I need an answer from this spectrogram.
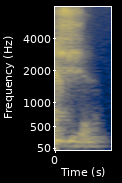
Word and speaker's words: je: That's a that's a word that is very simple that you can practice the E. Because the G with the E is very simple to take out the E nicely. The sound of the E itself.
